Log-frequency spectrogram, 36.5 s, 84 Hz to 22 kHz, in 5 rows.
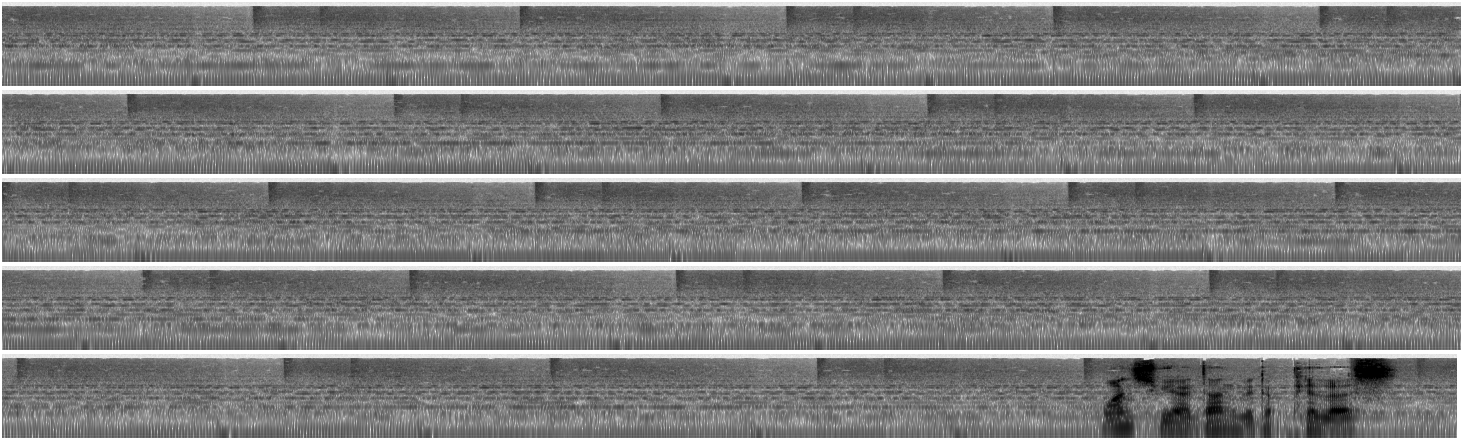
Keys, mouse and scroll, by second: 1.7 g, 7.2 Tab, 9.0 click, 9.6 g, 12.7 KP_1, 13.9 click, 15.2 s, 18.1 Tab, 18.7 KP_7, 19.3-19.9 scroll down 3, 19.8-21.3 shift+middle drag, 21.3 shift+d, 22.9-24.7 drag, 24.7 r, 28.8 click, 30.7 click, 33.0 click, 35.0 Tab, 36.1 middle click.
